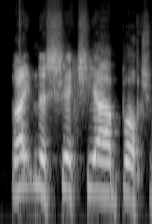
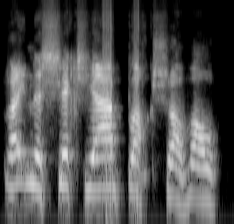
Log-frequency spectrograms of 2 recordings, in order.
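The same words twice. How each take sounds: First: Said in the usual way. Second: Shouted instruction at the pitch; loud urging call. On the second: Real, not acted. Fan urging striker toward the six-yard box, loud. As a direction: bark it at the player, loud. Urging player during live match.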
